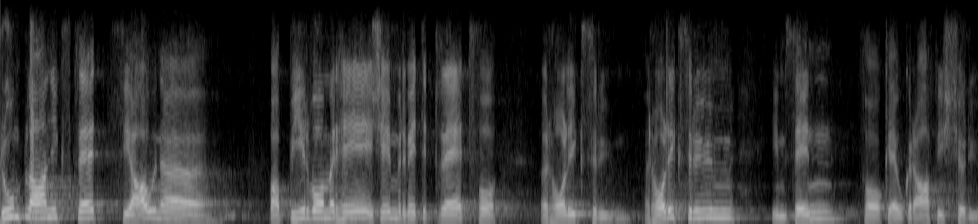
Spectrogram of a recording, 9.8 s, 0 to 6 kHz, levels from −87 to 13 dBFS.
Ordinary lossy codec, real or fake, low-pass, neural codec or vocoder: Opus, 16 kbps; real; 5.4 kHz; none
